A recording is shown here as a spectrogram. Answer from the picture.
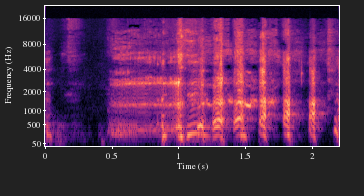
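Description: People laughing: after a brief pause, a run of short, quick vocal bursts.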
